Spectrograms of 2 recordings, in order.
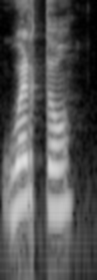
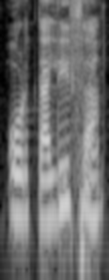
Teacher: en huerto, UE, porque es la tónica, pero en hortaliza, esa es átona. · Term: diptongo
